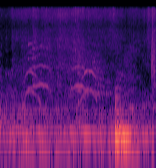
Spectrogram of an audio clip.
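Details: Mother cat with her two kittens, feeding and cuddling them but wanting to go out, gives two short arched meows about a second apart over a steady low rumble, with a dull thump near the end.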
